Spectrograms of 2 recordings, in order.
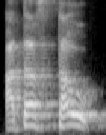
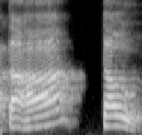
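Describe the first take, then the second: First: The two words are run together as one. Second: The two words are said separately with a break. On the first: "அதஸ்தௌ இருக்குல்ல" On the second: "பிரிச்சு படிச்சேன்"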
